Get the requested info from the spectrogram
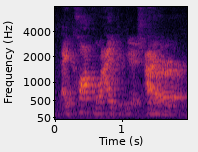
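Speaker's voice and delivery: slow, loud pirate talk. Shown as a demonstration. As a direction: growl it like a pirate. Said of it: "the pirates speak".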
